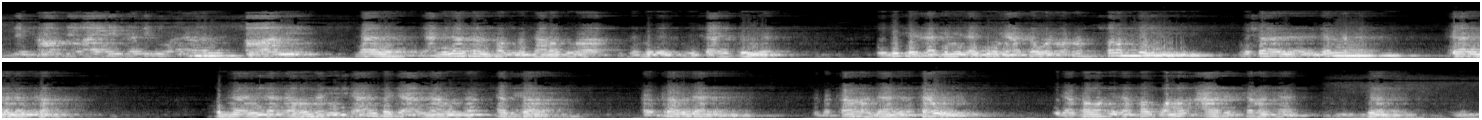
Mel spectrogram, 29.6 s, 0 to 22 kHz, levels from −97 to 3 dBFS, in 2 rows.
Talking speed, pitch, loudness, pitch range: 80 wpm, 145 Hz, -12 LUFS, 130-190 Hz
